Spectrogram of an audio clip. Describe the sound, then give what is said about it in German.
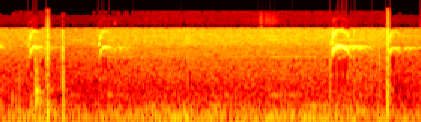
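Marmot warning whistles come as a few short, sharp, high-pitched calls in two brief clusters, one early and one late, over a low, steady background rumble. “Ob die Murmeli wirklich verschiedene Pfiffe haben für Achtung Wanderer oder Achtung Fuchs, das ist noch nicht sicher.”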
